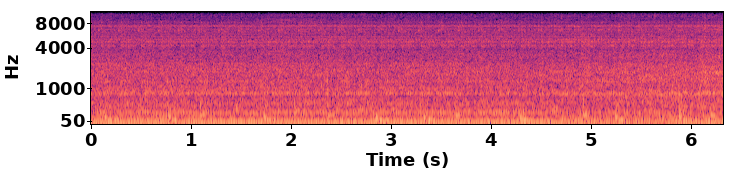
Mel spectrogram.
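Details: Mercedes CLS 320 CDI 3.0 diesel with engine light and power loss, after replacing the turbo actuator: even diesel clatter at a steady idle with no misses or surging; the engine idles smoothly.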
